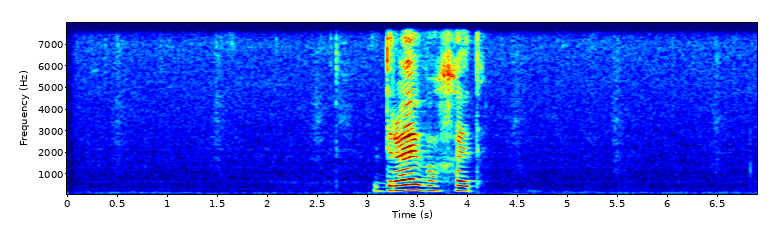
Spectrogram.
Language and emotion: Russian, neutral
